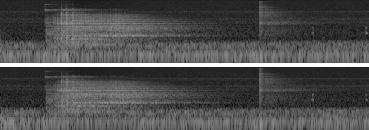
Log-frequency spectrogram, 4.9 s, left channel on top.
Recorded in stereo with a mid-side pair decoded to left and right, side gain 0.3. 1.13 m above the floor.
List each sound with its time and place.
0.6 s a dropped coin: 55° left, 3.5 m
3.5 s a finger snap: 25° right, 0.7 m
